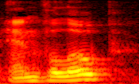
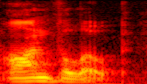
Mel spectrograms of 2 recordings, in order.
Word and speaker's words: envelope: put it in an envelope but I might also say that I put it in an envelope in Canada both pronunciations are correct but if you're learning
